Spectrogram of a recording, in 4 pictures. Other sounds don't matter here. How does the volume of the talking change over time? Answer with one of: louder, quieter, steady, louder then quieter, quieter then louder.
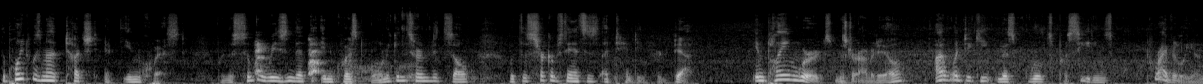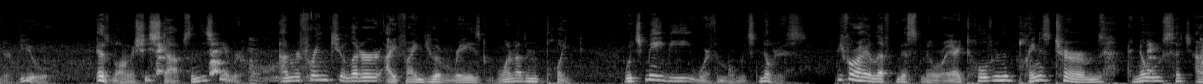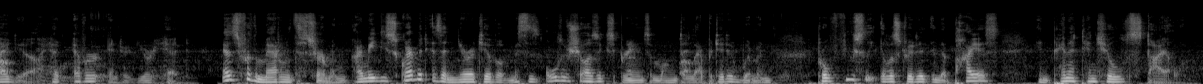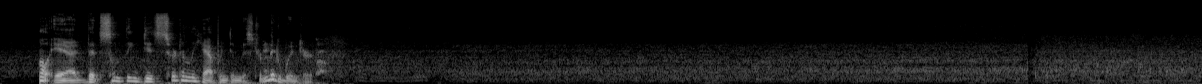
steady.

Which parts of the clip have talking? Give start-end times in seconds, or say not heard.
0.0-39.2.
